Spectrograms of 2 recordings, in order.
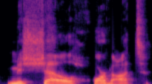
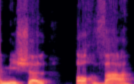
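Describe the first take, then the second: First: The name is said with English pronunciation. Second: The name is said with French pronunciation.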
